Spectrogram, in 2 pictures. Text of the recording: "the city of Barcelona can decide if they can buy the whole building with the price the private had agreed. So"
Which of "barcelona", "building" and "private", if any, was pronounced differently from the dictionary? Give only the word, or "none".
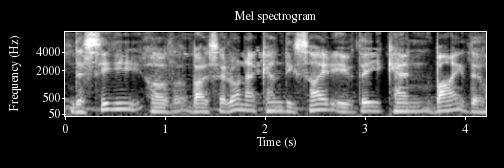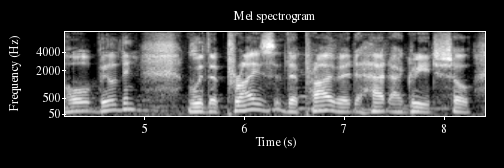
none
